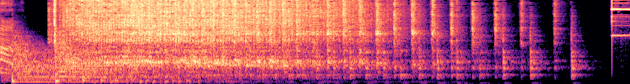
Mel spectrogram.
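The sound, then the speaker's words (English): A prize wheel spinning: a burst of loud, rapid ticking from its clicker that gradually slows, the clicks spreading farther apart over several seconds until the wheel settles to a stop. “Spin that wheel!”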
